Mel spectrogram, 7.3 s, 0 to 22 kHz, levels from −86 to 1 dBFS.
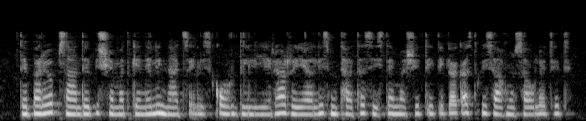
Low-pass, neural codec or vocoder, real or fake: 7.2 kHz; none; real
